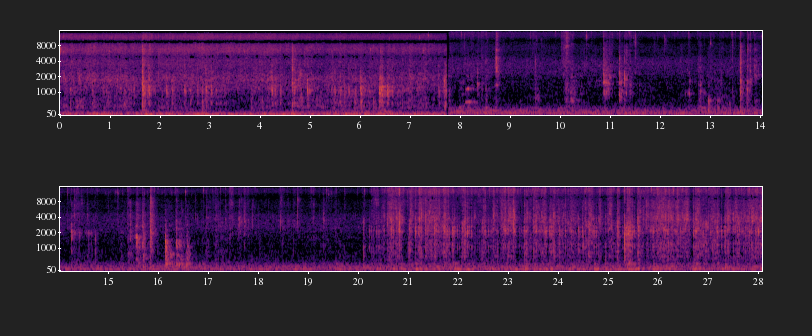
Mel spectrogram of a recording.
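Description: Garlic sizzles in oil in a metal wok.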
